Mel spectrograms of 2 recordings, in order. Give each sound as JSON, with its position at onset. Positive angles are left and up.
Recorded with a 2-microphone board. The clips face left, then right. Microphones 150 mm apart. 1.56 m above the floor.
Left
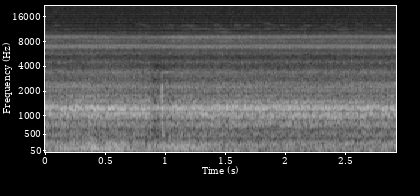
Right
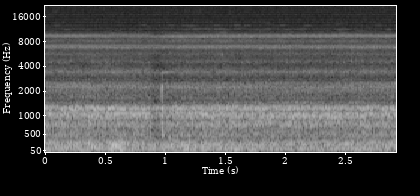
{"t": 0.0, "sound": "an insect", "side_deg": -35}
